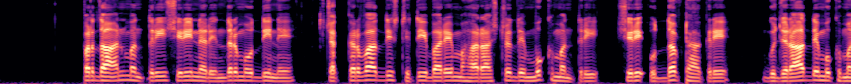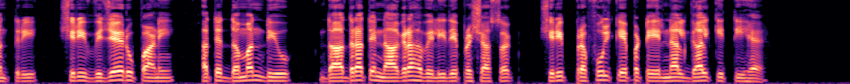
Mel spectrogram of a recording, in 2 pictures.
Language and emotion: Punjabi, neutral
